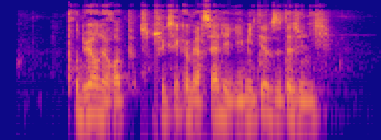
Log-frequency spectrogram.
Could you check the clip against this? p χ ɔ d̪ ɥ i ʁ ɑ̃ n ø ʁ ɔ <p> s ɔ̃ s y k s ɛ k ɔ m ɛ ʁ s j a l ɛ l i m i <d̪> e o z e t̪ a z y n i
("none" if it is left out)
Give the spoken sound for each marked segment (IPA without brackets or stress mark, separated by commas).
p, t̪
